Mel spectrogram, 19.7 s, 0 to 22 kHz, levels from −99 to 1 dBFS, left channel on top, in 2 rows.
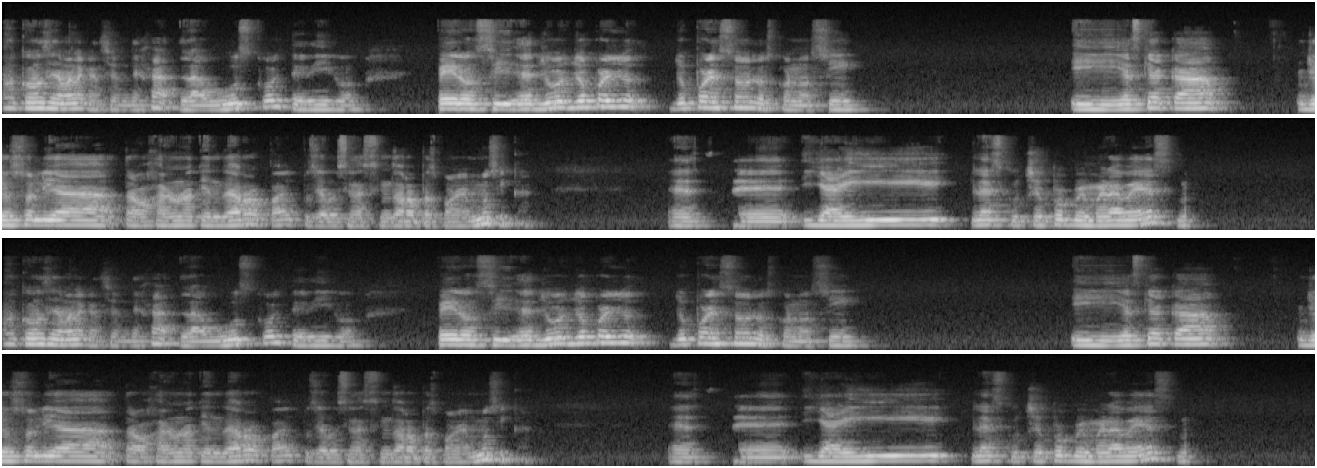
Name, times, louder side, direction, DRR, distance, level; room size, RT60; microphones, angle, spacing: voice 1, 0.0-2.7 3.3-6.5 8.0-9.2 9.7-13.8 14.8-15.1 15.3-18.7, left 3 dB, 40° left, 0.7 m, -27 dB
8.8 x 4.4 x 5.5 m
head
